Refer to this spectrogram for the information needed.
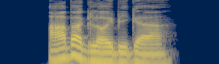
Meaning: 1. comparative degree of abergläubig 2. inflection of abergläubig: strong/mixed nominative masculine singular 3. inflection of abergläubig: strong genitive/dative feminine singular
- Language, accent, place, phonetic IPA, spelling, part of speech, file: German, Germany, Berlin, [ˈaːbɐˌɡlɔɪ̯bɪɡɐ], abergläubiger, adjective, De-abergläubiger.ogg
